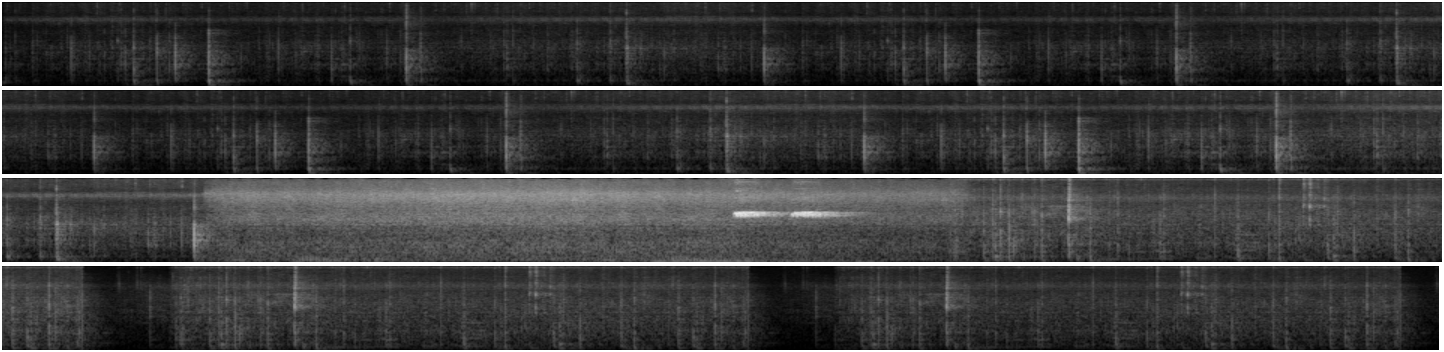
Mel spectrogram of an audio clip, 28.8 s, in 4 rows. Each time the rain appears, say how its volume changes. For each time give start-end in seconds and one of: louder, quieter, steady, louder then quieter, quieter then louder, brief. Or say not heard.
0.0-28.6 louder then quieter.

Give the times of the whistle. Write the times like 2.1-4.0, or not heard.
17.7-18.6.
